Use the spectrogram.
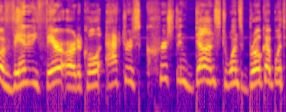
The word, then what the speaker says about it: Kirsten: I don't know who Kristen Dunst is, but Kirsten Dunst.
